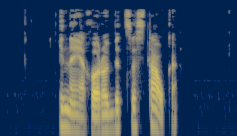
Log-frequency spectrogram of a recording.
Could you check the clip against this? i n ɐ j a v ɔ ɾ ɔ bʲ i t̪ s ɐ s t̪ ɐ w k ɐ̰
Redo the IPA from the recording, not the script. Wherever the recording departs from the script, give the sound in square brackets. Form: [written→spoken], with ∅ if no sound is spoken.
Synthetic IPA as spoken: i n ɐ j a [v→ɣ] ɔ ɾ ɔ bʲ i t̪ [s→sː] ɐ s t̪ [ɐ→a] w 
